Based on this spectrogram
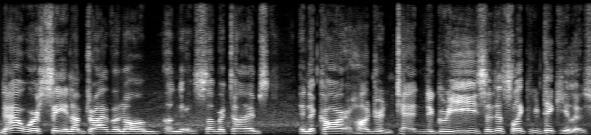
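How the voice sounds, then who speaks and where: At a moderate pace with hardly any pauses, a man talks in a fairly high pitch with a bright, sharp tone, some vocal fry and ordinary pitch variation. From Netherlands. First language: Dutch. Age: 60s. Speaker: retired systems engineer and street musician. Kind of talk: oral history interview.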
